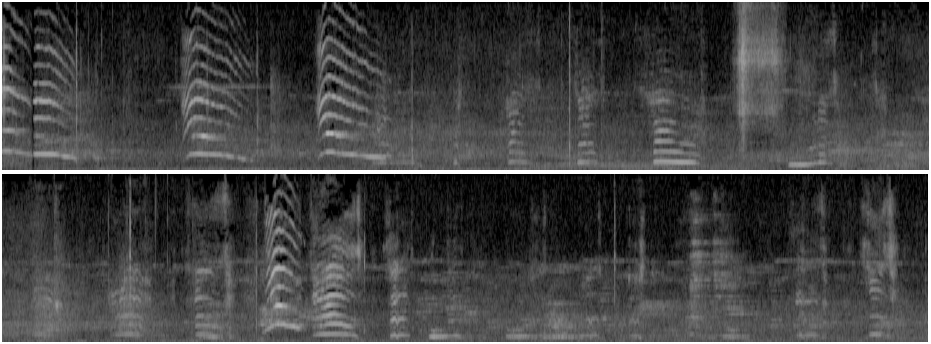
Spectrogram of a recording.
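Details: Tiny kittens in a garden for the first time meow loudly and often: many high, arched cries from several kittens, some overlapping, spread through the recording with a low rumble and faint voices underneath.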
